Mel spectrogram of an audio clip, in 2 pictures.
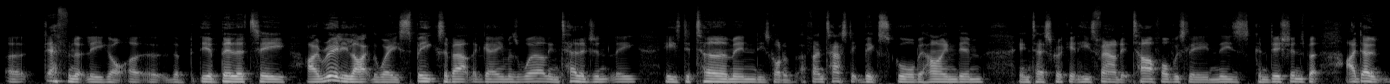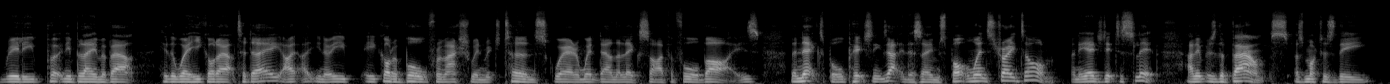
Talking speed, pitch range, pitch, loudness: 230 wpm, 120-130 Hz, 125 Hz, -30 LUFS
